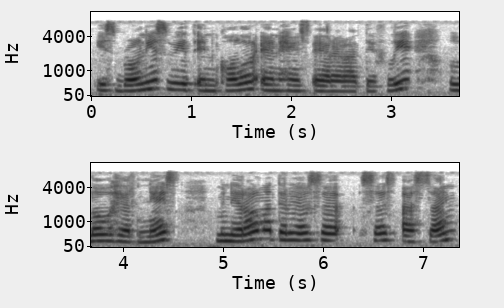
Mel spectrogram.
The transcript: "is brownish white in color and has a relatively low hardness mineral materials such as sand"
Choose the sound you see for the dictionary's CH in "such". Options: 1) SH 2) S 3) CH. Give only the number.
2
